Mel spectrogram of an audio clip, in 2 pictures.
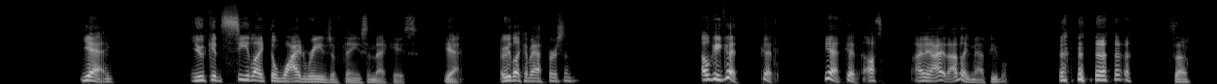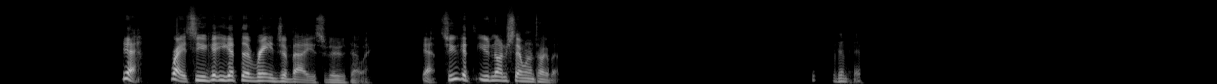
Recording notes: This was a live class recorded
